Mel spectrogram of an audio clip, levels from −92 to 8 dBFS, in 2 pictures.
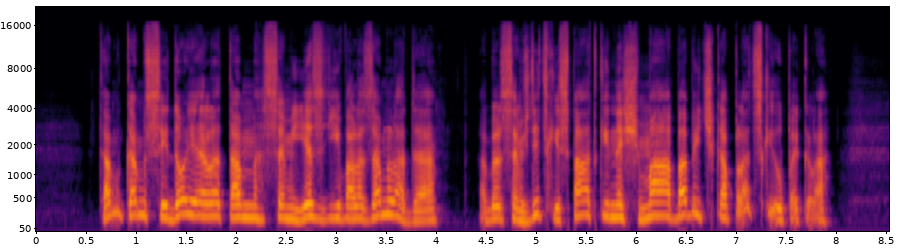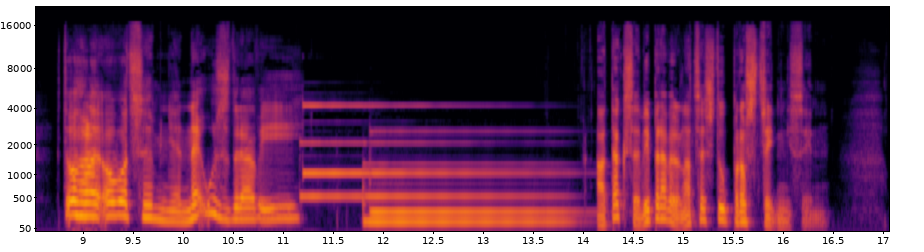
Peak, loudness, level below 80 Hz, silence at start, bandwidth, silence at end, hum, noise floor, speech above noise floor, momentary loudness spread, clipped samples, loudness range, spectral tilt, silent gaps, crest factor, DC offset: -4 dBFS; -23 LUFS; -62 dBFS; 0.65 s; 17 kHz; 0.7 s; none; -68 dBFS; 45 dB; 10 LU; under 0.1%; 5 LU; -5 dB/octave; none; 20 dB; under 0.1%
